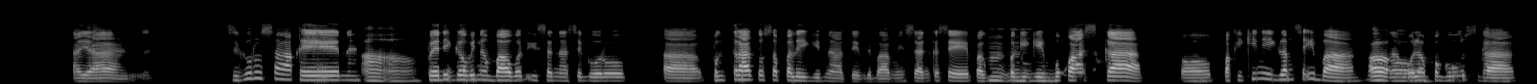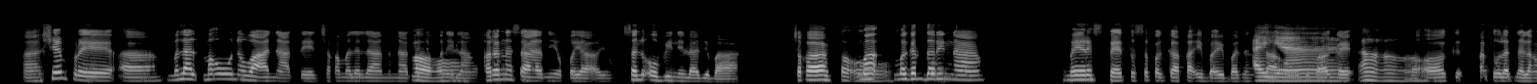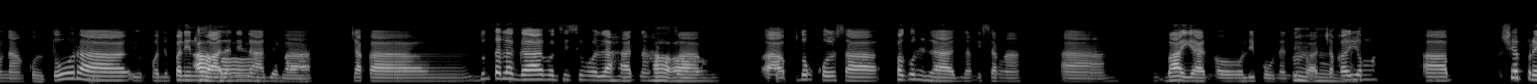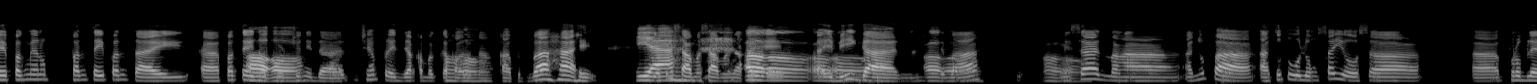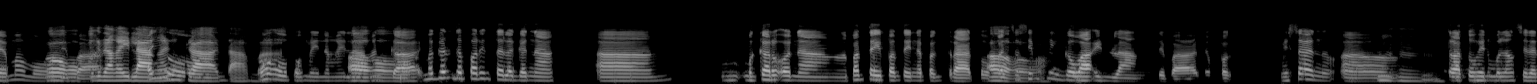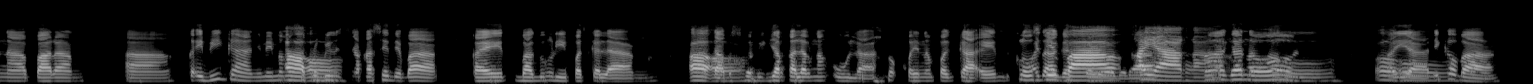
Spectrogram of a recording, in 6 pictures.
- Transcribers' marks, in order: other background noise; other animal sound; drawn out: "tsaka"; tapping; laughing while speaking: "kapitbahay"; laughing while speaking: "'Yan"; laughing while speaking: "ulam"
- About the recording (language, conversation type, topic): Filipino, unstructured, Paano mo maipapaliwanag ang kahalagahan ng pagkakapantay-pantay sa lipunan?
